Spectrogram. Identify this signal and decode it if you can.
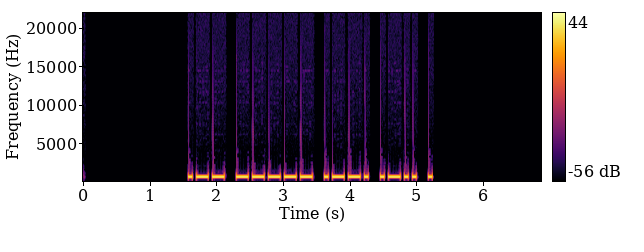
Morse code, heard as a keyed tone, about 21 wpm, 700 Hz. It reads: W0PLE
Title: Speed Racing - USA 1x3 Call Signs 17wpm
